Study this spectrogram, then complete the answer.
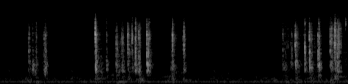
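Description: Fingers type on a computer keyboard in quick clustered bursts of crisp clicks, separated by short pauses, close up over a faint steady hum.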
